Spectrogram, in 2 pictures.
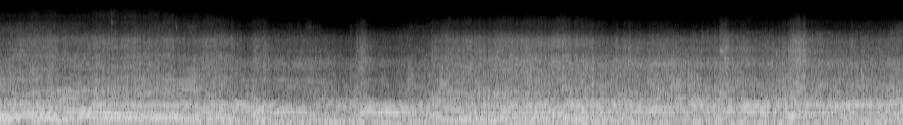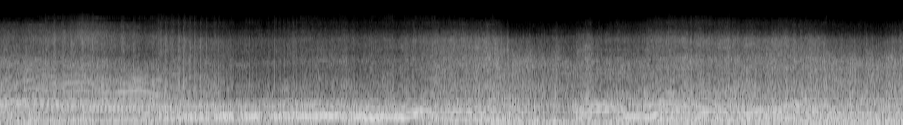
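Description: Dirt bike engine heard from on the bike, revving up and down continuously as it is ridden hard around a motocross track, the pitch rising and dropping with throttle and gear changes.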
